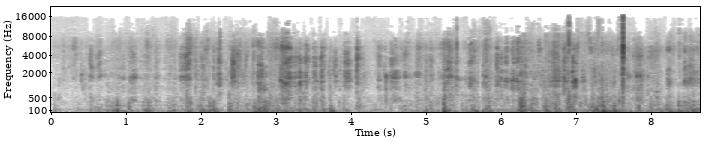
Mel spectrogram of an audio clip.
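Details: Two whippets, a three-year-old adult and a seven-week-old puppy, playing rough together: heavy, rapid panting and snuffling breaths run throughout, mixed with scuffling and brushing noises and one brief sharp click near the end.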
